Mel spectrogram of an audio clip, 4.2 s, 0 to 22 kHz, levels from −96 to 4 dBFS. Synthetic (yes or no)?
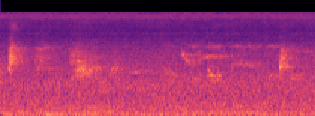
yes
